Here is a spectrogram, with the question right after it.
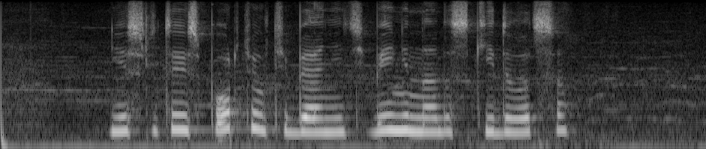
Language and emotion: Russian, neutral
